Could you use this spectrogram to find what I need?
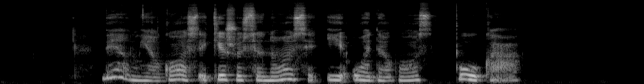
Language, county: Lithuanian, Kaunas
